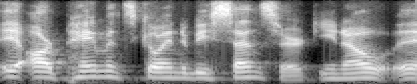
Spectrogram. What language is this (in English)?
English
